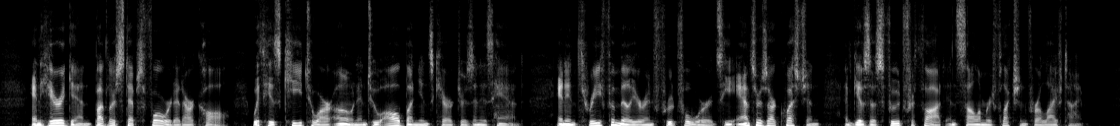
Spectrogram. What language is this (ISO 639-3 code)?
eng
